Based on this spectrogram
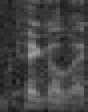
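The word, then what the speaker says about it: Piglet: get lucky and see pigle it again you know piget has three syllables right just check and see make sure you know that slim isn't that funny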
